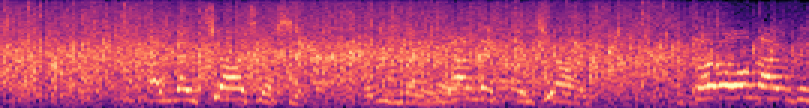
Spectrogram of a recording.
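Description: A woman speaks into a microphone over the applause.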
